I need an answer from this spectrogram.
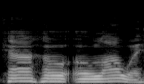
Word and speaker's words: Kaho'olawe: Kaho'olawe, pronounced Kaho'olawe.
